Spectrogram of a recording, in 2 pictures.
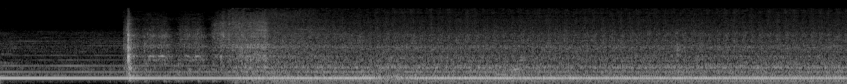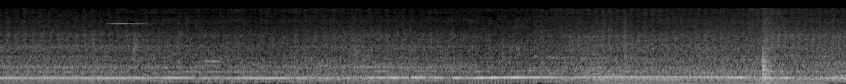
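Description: A VW Vanagon's engine starts about two seconds in and idles, then works harder near the end as the van is backed up onto wheel ramps. A steady hum runs throughout.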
